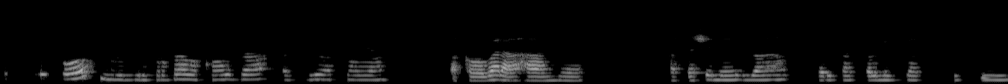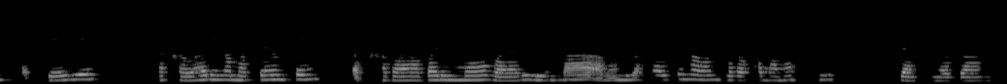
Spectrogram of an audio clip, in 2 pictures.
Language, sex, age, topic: Kinyarwanda, female, 18-24, government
